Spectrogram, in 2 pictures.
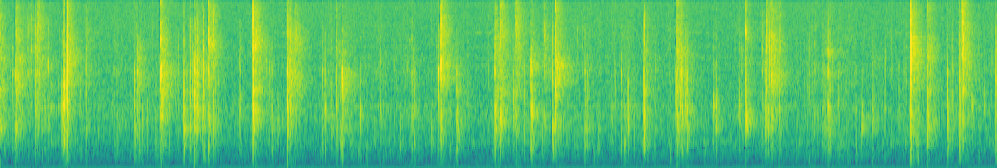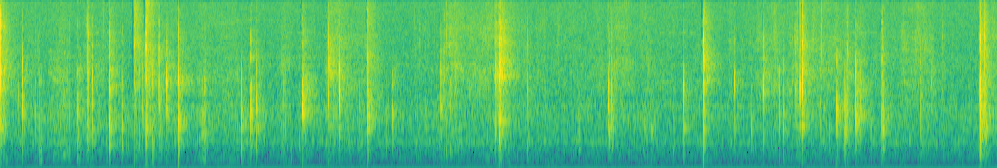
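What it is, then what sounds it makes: Plastic wet wipes packet. Fingers squeeze, tap and crinkle a small, full plastic-film wet wipes pouch. The result is a dense stream of bright, dry crinkles and sharp crackling snaps with almost no low end, each dying out at once.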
